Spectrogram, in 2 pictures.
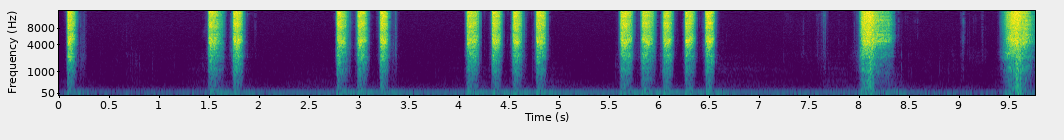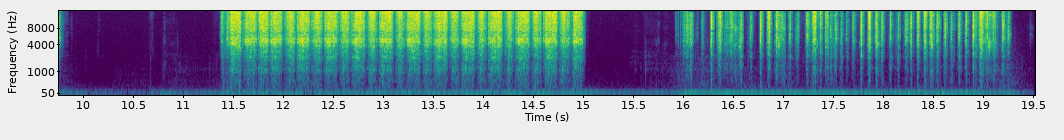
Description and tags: A handful of different sounds from a small cabasa.
rhythm, percussion, musical-instrument, cabasa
